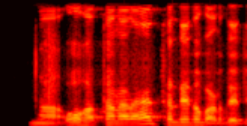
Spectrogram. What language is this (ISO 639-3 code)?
pan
